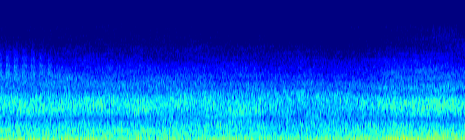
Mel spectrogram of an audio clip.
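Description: Steady jet-engine noise of airliners on the airfield: a continuous low rumble with a hiss over it.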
